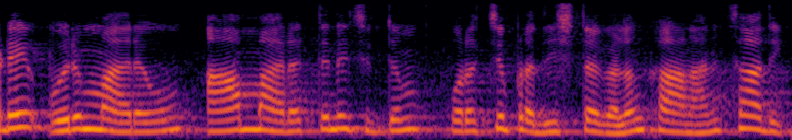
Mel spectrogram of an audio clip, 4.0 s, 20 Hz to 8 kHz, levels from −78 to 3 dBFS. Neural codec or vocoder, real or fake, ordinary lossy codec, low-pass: codec, 16 kHz in and 24 kHz out, 1 kbps, XY-Tokenizer; fake; none; 7.2 kHz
